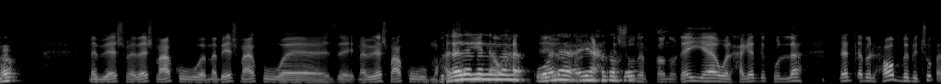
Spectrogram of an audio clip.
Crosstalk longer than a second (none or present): present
